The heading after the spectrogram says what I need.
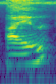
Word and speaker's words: isle: now isle is a very small island so i'll because the word island is isla nd so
